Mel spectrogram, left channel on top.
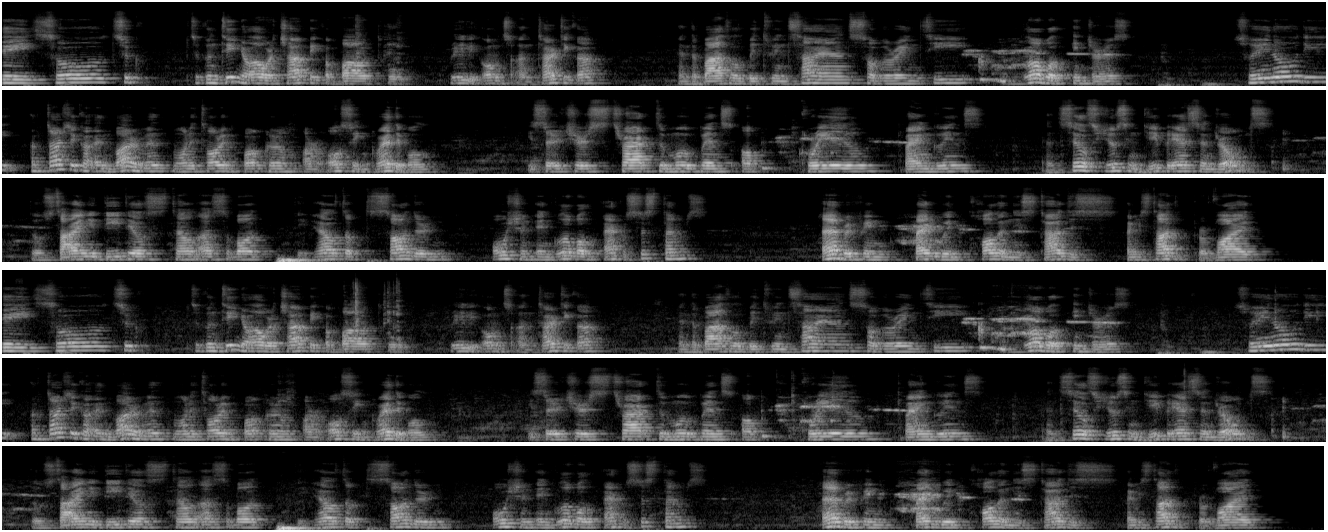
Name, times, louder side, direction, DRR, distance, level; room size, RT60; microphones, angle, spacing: voice 1, 0.0-1.4 1.9-4.0 4.5-5.9 6.8-9.7 10.0-11.2 12.3-17.5 18.5-20.8 21.3-22.0 22.3-23.0 23.7-25.9 26.8-29.1 29.4-30.9 31.4-33.5 34.7-35.3 35.6-38.9, left 1 dB, 15° left, 4 dB, 0.4 m, -25 dB
voice 2, 9.6-10.4 10.7-11.1 11.6-11.7 12.0-12.1 17.9-18.2 18.5-18.7 21.0-21.6 22.1-22.4 26.1-26.9 29.3-29.4 35.4-35.9 36.6-36.7, right 5 dB, 65° right, 9 dB, 0.4 m, -28 dB
3.1 x 2.3 x 3.2 m, 0.43 s
head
